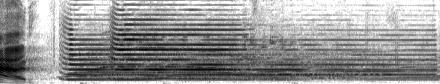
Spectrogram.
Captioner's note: audience cheering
